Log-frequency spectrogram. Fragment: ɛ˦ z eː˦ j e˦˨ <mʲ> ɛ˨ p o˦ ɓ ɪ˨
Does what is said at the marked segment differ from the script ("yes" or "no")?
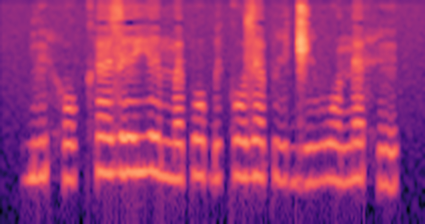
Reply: yes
